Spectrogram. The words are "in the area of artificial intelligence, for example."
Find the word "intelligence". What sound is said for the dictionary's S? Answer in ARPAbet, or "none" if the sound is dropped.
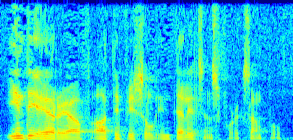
S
